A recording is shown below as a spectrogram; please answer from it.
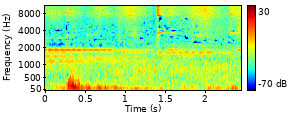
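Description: Chime-like ringing: several steady high tones held through, with a brief low thump about a third of a second in.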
